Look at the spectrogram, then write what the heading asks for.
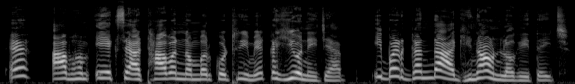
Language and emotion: Maithili, disgusted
